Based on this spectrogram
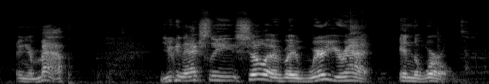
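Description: At a moderate pace, the voice moves through very wide pitch swings. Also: man. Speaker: unboxing vlogger. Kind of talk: casual unboxing vlog chat. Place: home room. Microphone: camera far.

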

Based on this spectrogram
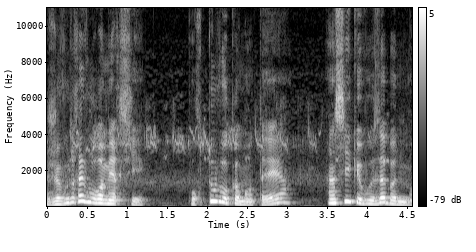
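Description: The speaker has a calm tone and a fairly slow pace, with noticeable background noise behind. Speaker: nature video narrator. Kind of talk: nature documentary narration. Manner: calm, measured, explanatory.

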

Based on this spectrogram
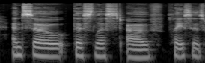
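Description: A woman's very deep, low voice in an American accent, monotone and flat, over a quiet background. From New York. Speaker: podcast co-host, astrologer; podcast co-host. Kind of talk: casual chat. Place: home room. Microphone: earbuds.

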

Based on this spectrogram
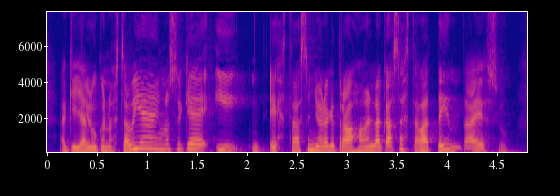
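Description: This woman has a plain, everyday voice, fairly high in pitch, with lively intonation. She talks at a fairly quick pace against a quiet background. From Venezuela. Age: 20s. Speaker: podcast co-host. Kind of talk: casual interview conversation. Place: studio. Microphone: studio mic.

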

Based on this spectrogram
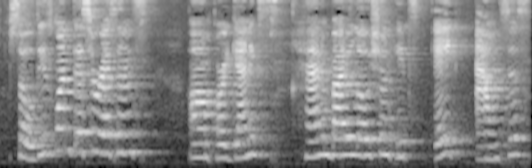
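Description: Speaking very slowly with long, frequent pauses, a woman uses a raised, projected voice at a high pitch, keeping her loudness very even while room echo is audible. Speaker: beauty and lifestyle vlogger. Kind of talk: product haul video with giveaway. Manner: animated, enthusiastic. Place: home room. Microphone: camera far.

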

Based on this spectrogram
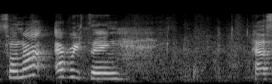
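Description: Over light background noise, a woman speaks at a very slow pace. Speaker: home vlogger. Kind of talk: casual vlog chat. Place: home room. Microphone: phone near.

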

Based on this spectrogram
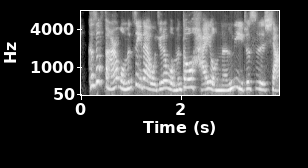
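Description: Against a quiet background, a woman with a high pitch speaks at a fairly quick pace with lively intonation. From United States. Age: 40s. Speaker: podcast host. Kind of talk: casual chat. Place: home room.

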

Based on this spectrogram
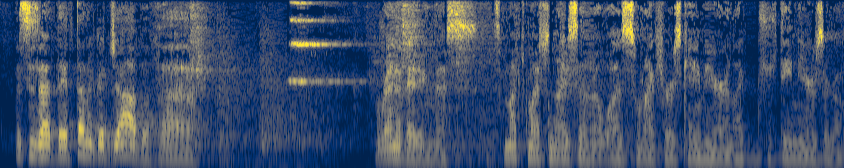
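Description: A man talks at a moderate speed, his pitch varying in an ordinary way, with long, frequent pauses and noticeable background noise. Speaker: travel vlogger. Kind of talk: casual vlog chat. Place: hall. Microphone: phone near.

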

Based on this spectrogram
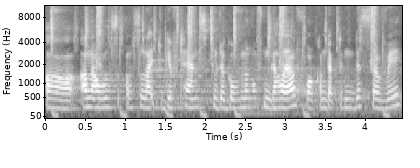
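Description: Fairly quick, flat, monotone speech from a fairly high-pitched woman, with clear music in the background. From Meghalaya, India. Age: young. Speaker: college student. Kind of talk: interview answer. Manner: passionate. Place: classroom.

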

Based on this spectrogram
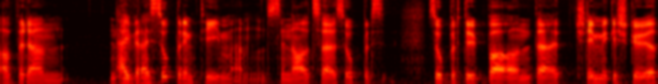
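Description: This man's voice sits at a medium pitch and keeps fairly even intonation. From Switzerland, Upper Valais; Switzerland. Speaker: alpine ski racer; guest. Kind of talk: interview. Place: studio.

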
